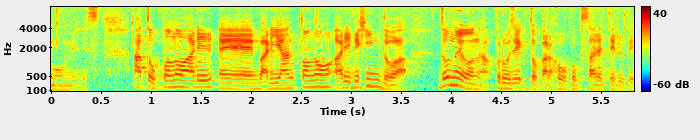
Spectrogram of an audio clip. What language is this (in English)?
Japanese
